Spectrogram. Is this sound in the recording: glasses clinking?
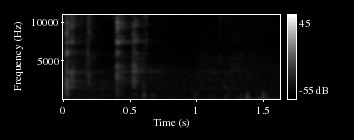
yes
